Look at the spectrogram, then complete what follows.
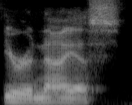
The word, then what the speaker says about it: Irenaeus: I think it's Irenaeus. There you he go. died in I pronounced it right.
